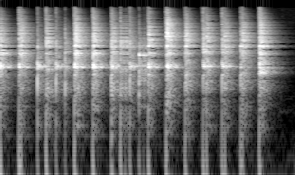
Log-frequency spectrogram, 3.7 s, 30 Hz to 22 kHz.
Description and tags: IMPROV PERCS 135 2 BARS 130 BPM
Sources were placed on the studio floor and played with two regular drumsticks. A central AKG C414 in omni config through NPNG preamp was the closest mic. Two Josephson C617s through Millennia Media preamps captured the room ambience. Sources included water bottles, large vacuum cleaner pipes, wood offcuts, food containers and various other objects which were never meant to be used like this. All sources were recorded into Pro Tools through Frontier Design Group converters and large amounts of Beat Detective were employed to make something decent out of our terrible playing. Final processing was carried out in Cool Edit Pro. Recorded by Brady Leduc and myself at Pulsworks Audio Arts.
cleaner, beats, groovy, bottle, loop, lumber, funky, food, dance, drum-loop, container, metal, improvised, acoustic, drum, fast, loops, board, 130-bpm, hoover, beat, ambient, break, drums, garbage, industrial, music, breakbeat, beam, hard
